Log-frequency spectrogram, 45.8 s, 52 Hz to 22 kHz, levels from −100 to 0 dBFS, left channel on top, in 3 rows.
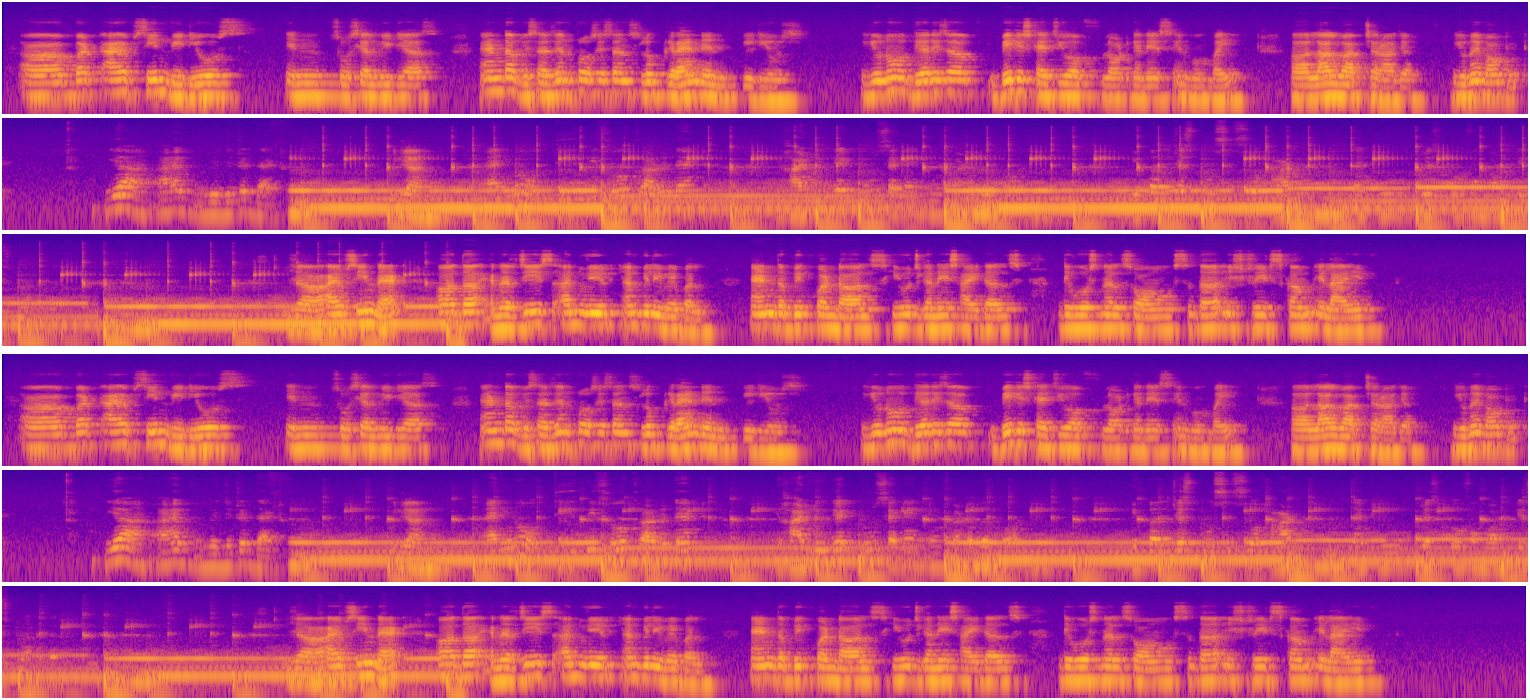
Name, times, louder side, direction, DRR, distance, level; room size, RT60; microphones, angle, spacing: voice 1, 0.2-2.4 2.8-4.3 4.8-8.0 8.6-12.4 12.9-14.2 14.5-15.3 19.1-19.7 33.3-34.6 34.9-37.6 38.0-44.5, left 2 dB, 15° left, 0.5 m, -22 dB
voice 2, 16.3-18.1 20.1-22.3 22.9-25.7 26.5-31.1 33.2-33.3, right 3 dB, 70° right, 1.3 m, -33 dB
sound 1, 18.1-35.2, left 3 dB, 45° left, 0.8 m, -27 dB
8.2 x 4.6 x 3.0 m
head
